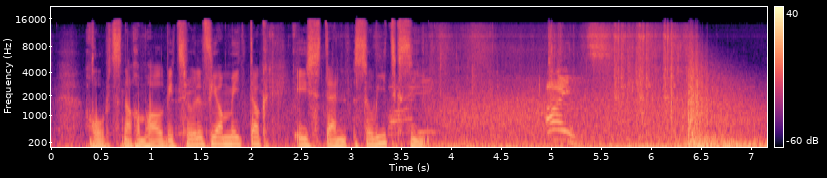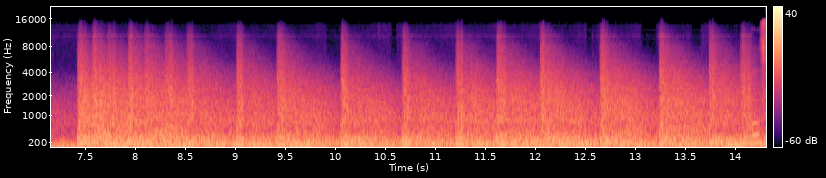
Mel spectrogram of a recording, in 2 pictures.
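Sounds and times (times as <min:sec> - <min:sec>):
speech: 0:00.4 - 0:04.1, 0:05.0 - 0:05.7
sharp detonation cracks: 0:06.2 - 0:14.2
tunnel construction blasting explosion: 0:06.4 - 0:14.2.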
